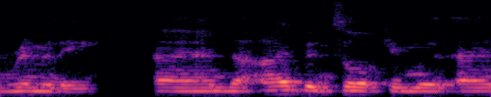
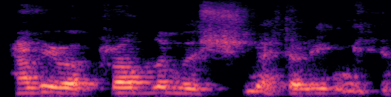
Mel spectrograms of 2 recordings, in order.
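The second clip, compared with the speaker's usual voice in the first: stern German; 6 semitones higher, 3 dB louder than usual. Retold or imitated. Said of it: "the German guy's looking very serious".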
